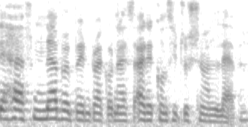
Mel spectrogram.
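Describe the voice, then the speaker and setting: A woman speaks with a Spanish accent. Her fairly low pitch carries fairly even intonation. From Chile. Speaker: legal scholar. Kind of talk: lecture. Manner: halting.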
